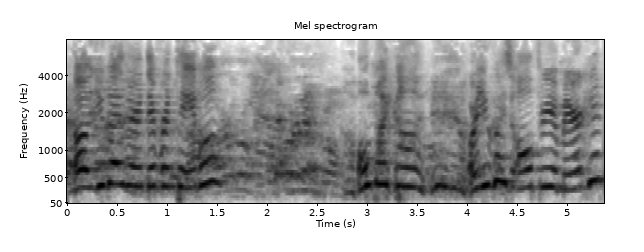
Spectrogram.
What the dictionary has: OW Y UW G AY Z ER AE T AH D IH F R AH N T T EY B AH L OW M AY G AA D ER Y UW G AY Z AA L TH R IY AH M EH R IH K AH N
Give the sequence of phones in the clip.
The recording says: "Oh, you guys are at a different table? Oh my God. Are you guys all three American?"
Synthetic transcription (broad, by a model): OW Y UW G AY Z ER AH D IH F R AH N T T EY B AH L OW M AY G AA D ER Y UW G AY Z AA L TH R IY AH M EH R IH K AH N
